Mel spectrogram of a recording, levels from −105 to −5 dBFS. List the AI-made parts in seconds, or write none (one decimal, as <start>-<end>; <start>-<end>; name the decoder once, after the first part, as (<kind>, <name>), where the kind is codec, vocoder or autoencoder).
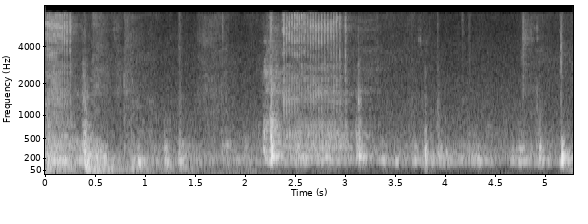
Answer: none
